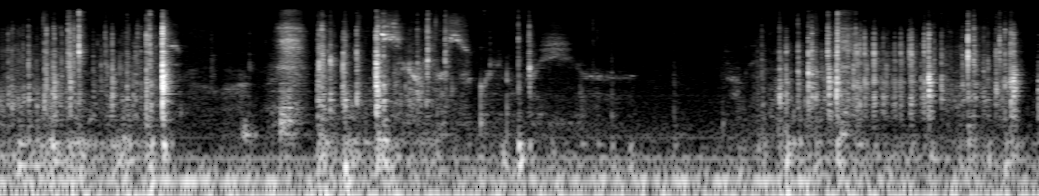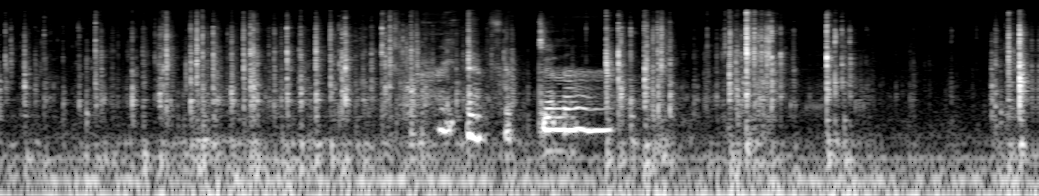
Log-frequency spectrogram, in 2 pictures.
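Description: Steady, irregular clacking of fingers typing on a computer keyboard during a hotel check-in roleplay, with quick bursts of soft, crisp keystrokes and brief pauses, heard alone without speech.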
